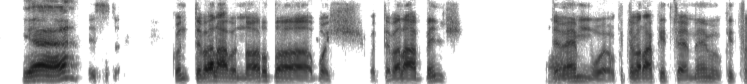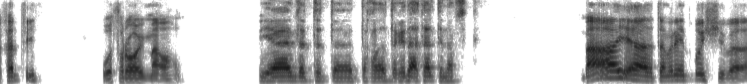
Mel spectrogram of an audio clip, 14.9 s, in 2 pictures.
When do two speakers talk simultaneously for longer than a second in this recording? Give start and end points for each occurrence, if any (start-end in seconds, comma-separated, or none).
none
